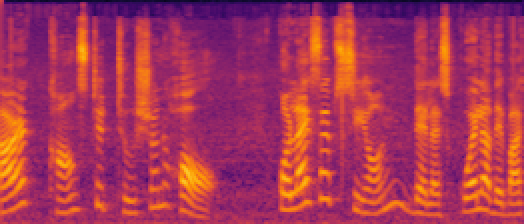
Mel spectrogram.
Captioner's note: Hablando en ingl\s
